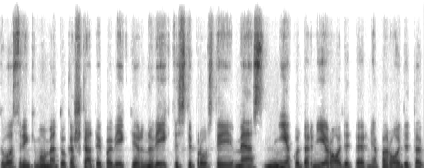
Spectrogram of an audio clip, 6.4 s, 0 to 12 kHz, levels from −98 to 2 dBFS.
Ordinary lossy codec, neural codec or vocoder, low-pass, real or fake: Opus, 64 kbps; none; 10.8 kHz; real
